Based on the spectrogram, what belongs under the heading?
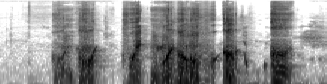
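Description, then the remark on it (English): Several short, voiced snorting bursts in quick succession, people imitating a pig's oink, loud with brief gaps between each grunt. “All right, well, I think let's all try to make a pig sound, and we can get out of here.”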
